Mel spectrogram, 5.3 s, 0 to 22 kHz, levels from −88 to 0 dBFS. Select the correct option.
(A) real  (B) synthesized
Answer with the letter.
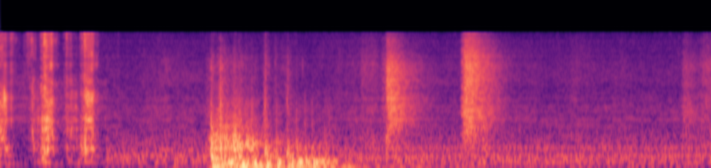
B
